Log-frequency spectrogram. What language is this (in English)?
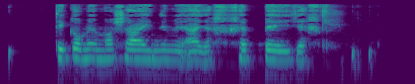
Seri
